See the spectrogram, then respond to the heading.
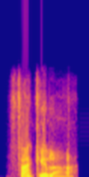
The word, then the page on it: facula: British English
